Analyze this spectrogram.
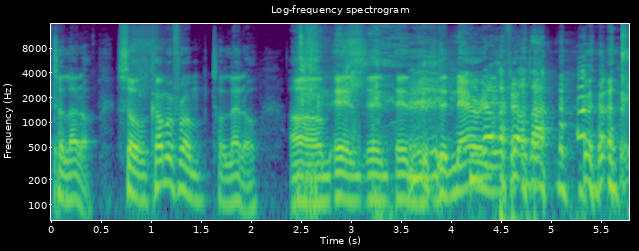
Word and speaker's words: Toledo: When I was in Spain and I heard Toledo, that's how they say it over there. Fire. I'll be honest, that sounds way better than how we say it.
